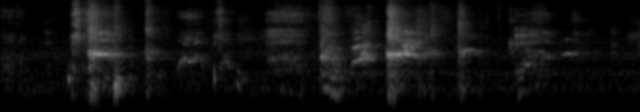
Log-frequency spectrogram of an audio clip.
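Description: Coughing and gagging on a mouthful of dry ground cinnamon: irregular harsh coughs and choking breaths in several clusters.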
